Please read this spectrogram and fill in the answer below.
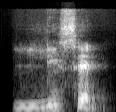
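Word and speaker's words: listen: কিছু শব্দ আছে টি উচ্চারণ হয় না। পরপরে সাইলেন্স থাকে। যেনভাবে লিসেন্ড এখানে লিস্টেন না লিসেন এর একটা ভিডিও প্রথম পার্টে শব্দটি আমরা আগে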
